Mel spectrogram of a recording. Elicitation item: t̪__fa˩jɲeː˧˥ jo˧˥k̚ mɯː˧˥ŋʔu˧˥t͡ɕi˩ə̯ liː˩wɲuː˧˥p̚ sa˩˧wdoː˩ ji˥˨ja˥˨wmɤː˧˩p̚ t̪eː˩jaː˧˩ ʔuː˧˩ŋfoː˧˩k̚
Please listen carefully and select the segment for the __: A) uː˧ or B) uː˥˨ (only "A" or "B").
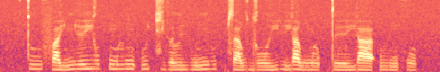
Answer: A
